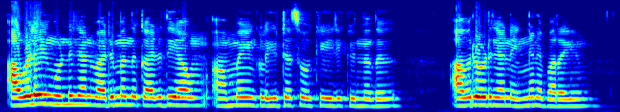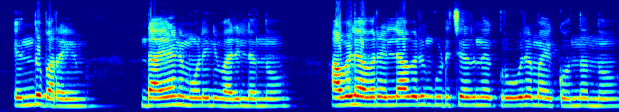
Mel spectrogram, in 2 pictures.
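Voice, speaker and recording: A drunk young man, torn apart by grief and swearing revenge, as a woman reads him in a story. The voice is smooth and clear. The recording sounds a little dull. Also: on the high side, flat delivery, moderate pace, natural voice. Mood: raging grief. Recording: slightly dull lo-fi audio.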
